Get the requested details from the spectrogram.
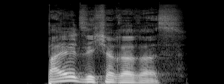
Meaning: strong/mixed nominative/accusative neuter singular comparative degree of ballsicher
- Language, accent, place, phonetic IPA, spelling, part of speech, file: German, Germany, Berlin, [ˈbalˌzɪçəʁəʁəs], ballsichereres, adjective, De-ballsichereres.ogg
